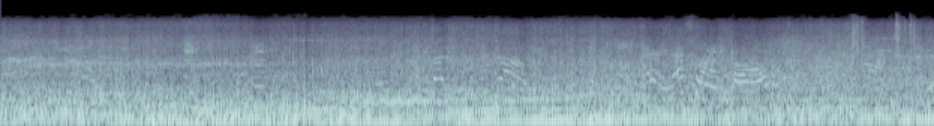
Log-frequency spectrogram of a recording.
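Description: Street traffic: a steady low engine hum of passing and idling cars, with scattered voices of people nearby, some in the second half.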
